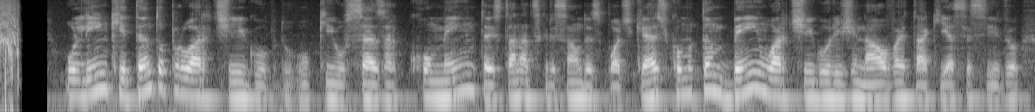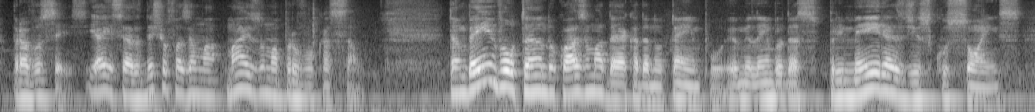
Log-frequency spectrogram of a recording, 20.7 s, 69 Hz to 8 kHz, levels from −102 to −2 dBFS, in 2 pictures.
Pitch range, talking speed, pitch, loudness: 115-150 Hz, 150 wpm, 130 Hz, -25 LUFS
